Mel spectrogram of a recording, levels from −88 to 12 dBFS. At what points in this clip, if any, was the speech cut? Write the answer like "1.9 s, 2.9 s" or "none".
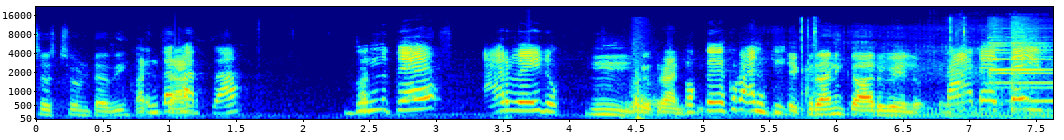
none

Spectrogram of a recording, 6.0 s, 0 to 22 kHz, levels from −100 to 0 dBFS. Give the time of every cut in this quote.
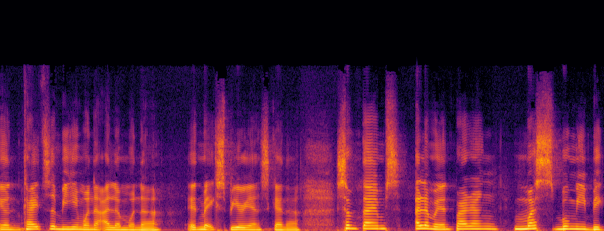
4.0 s, 5.0 s

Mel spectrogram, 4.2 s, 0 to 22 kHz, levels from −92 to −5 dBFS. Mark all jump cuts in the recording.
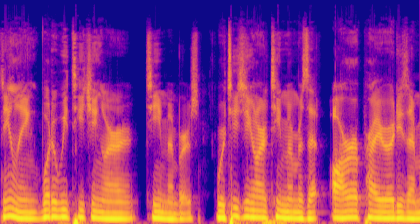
none

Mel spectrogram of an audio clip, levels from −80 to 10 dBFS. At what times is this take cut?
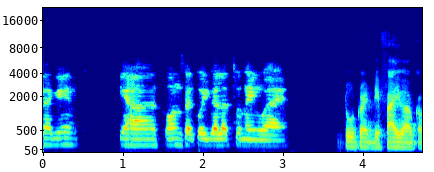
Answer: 3.6 s

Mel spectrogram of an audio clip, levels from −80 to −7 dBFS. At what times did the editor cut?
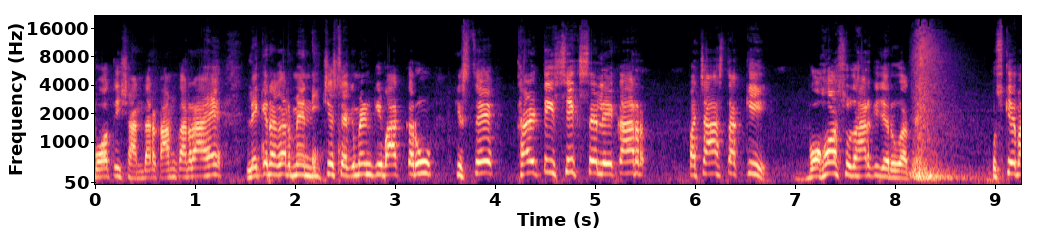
none

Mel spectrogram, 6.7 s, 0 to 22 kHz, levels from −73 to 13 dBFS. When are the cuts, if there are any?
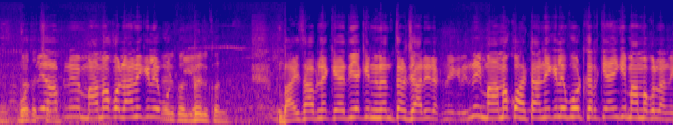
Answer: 2.5 s

